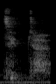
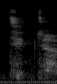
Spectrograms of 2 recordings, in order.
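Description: The two takes are said the same way.

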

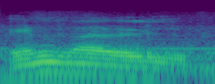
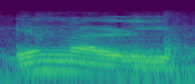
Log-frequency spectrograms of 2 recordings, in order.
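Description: The two takes are said the same way.

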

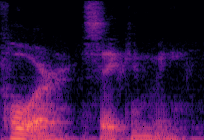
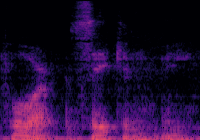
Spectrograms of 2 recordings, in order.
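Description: First: "Forsaken" slow and stretched; drawn-out forsaken. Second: "Forsaken" slow and much softer. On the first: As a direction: drag out "Forsaken me" slowly. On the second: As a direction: breathe "Forsaken me" out softly and slowly. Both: Shown as a demonstration. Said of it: "put an S in there".

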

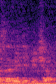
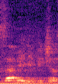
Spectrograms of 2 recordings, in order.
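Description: First: Said in the usual way. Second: Louder, pushier repeat of the demand; insistent demand. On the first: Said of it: "repeat of demand, dropped". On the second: Acted. Husband pushing his wife, a louder insistent demand. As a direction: press her hard for the photo. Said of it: "husband demanding the photo again".

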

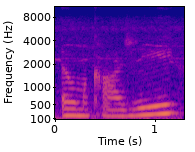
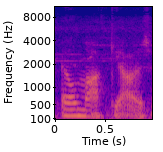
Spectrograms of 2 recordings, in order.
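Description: First: Il Makiage said as "il ma-KAH-zhee"; first-guess pronunciation. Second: Il Makiage said as "il ma-kee-AHZH"; corrected pronunciation. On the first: Vlogger naming the makeup brand, Il Makiage as "ma-KAH-zhee". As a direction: end Il Makiage on a "-zhee" sound. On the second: Vlogger correcting the brand name, Il Makiage as "ma-kee-AHZH". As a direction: end Il Makiage French-style on "-AHZH". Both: Real, not acted. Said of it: "I think is how you say it".

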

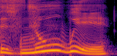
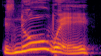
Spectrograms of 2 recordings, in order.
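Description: First: Very drawn-out Geordie model line; slow Geordie. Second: Careful imitation of a Geordie accent; passable Geordie. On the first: Coaching the accent phrase by phrase, very slow Geordie. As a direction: project it slowly in broad Geordie. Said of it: "and slow". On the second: Repeating after the coach, passable careful Geordie attempt. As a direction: copy the Geordie line, only passably. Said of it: "That was okay". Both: Shown as a demonstration.

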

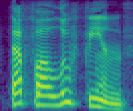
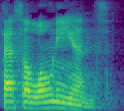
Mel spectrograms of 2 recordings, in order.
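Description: First: Thessalonians slurred as Thessafoofians; mispronounced. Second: Thessalonians said clearly as thess-a-LOH-nee-ans; correct pronunciation. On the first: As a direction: say Thessalonians with f sounds for the s and n. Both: Acted.

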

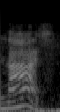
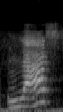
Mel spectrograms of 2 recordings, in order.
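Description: First: "last" said with N for L, like "nast"; mistaken N sound. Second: "Last" with a clear L at the start; correct L sound. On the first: Teacher showing the student's error, N-sound "last". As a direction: swap the L of "last" for an N. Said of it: "chứ không phải là last". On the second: Teacher correcting a student's first sound, clear L in "Last". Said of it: "Last chứ không phải là last". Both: Shown as a demonstration.

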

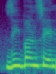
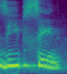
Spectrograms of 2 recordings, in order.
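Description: First: ज़ीबन सेन, first word keeping its -बन ending; incorrect long form. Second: ज़ीब सेन, first word cut to one syllable ending in b; correct short form. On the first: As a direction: say ज़ीबन सेन with the extra -en syllable left in. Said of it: "नहीं होता". (ज़ीबन सेन, ईएन के साथ) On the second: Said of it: "सेवनटीन में क्या हो जाता है". (ज़ीब सेन, ईएन हटाकर) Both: Shown as a demonstration.

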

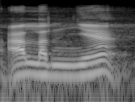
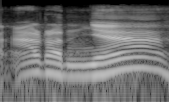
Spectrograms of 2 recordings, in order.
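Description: First: "Alanya" said with L replacing the R; R read as L. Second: Said in the usual way. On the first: Shown as a demonstration. Monk shows how Chinese read Aranya, R turned to L. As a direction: say "Alanya" with an L in the middle. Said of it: "chữ R đó họ sẽ đọc thành chữ L". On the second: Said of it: "không có phát âm được chữ R".

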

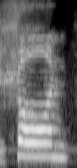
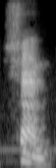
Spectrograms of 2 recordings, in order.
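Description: First: "shon" with a full, drawn-out O; wrong over-full ending. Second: "shen" with a short, light E; correct English ending. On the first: Teacher shows learners what not to say, mispronounced. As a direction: stretch "shon" with a rounded Spanish O. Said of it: "no vamos a decir shon". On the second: Teacher models the ending for learners, correctly pronounced. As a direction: let "shen" drop softly, vowel reduced. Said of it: "vamos a decir shen". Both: Shown as a demonstration.

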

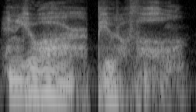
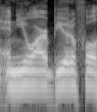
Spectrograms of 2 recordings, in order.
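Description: First: Slow, very soft whisper; Joker's whisper. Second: Said in the usual way. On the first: Shown as a demonstration. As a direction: whisper it and let it fall out. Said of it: "like, just whispers it". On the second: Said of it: "and then the next line".

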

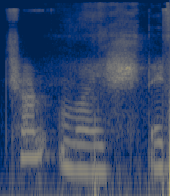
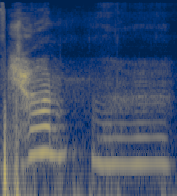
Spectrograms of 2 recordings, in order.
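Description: First: Said in the usual way. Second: "çarpma" repeated louder, exasperated. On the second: Real, not acted. Player repeating the word at the screen, louder and annoyed. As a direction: bark out "çarpma" again with force.

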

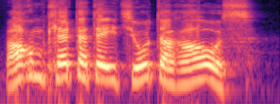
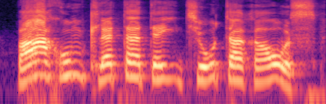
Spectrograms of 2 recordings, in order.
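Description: First: Loud angry yell, stress on der; man down shout. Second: Slow angry yell, stress on Warum; man down shout. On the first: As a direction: shout it at the teammate. Teammate climbs out, frustrated. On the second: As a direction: drag out the angry question. Repeats the same complaint. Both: Real, not acted.

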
